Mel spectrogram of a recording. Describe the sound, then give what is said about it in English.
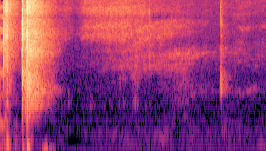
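A can of water cracking open: two sharp snapping pops followed by a brief hiss, then faint high fizzing and a single small click later, with no voices. “That sounds like that new water in a can that I'm hearing about.”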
